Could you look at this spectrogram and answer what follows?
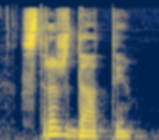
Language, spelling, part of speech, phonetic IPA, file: Ukrainian, страждати, verb, [strɐʒˈdate], Uk-страждати.ogg
- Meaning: to suffer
